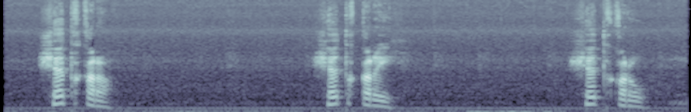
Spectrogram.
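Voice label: what do u study, Algerian arabic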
